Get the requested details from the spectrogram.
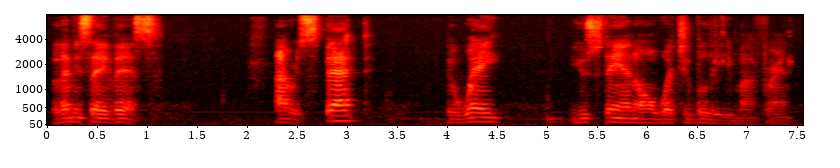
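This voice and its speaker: A man's voice: deep voice, takes it slowly, long pauses. A man hosting a casual live interview, easygoing and affirming. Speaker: host. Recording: distant mic with faint noise.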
